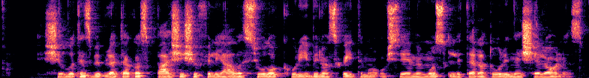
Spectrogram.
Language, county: Lithuanian, Tauragė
